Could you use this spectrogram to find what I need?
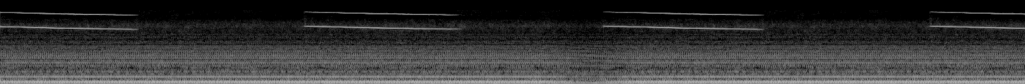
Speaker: saat kolibri miliknya sedang tidur tanpa disangka ternyata koleganya itu terekam sedang mendengkur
